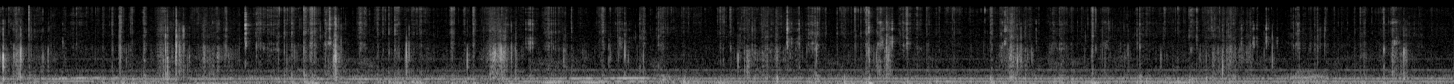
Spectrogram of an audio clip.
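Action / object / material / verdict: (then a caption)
scrape / bar of soap shaved with a blade / soap / none. A utility knife blade shaves chunky flakes off a solid, dry yellow-orange soap bar held in the hand, played at double speed. Quick crisp scraping and crackling cuts come in a rapid stream over a steady low hum.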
